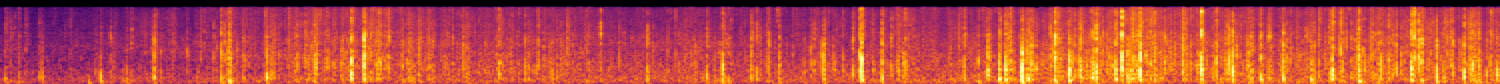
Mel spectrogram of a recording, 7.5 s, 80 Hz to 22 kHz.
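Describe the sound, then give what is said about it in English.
Rain patters steadily on tent fabric during an overnight hike, having started about 2 a.m., a dense crackle of irregular taps that builds slightly louder toward the end, with no voices. “Hear that? It's rain falling on my tent, and it started about 2 a.m.”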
